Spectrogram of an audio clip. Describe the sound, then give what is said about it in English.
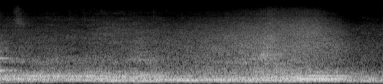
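A loud, steady engine roar of motorcycles passing outside dominates, droning and revving with no letup, its tone shifting slightly as it carries on for a few seconds. “Again, the motorcycle. There's been like a, I don't know if there's a motorcycle convention.”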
